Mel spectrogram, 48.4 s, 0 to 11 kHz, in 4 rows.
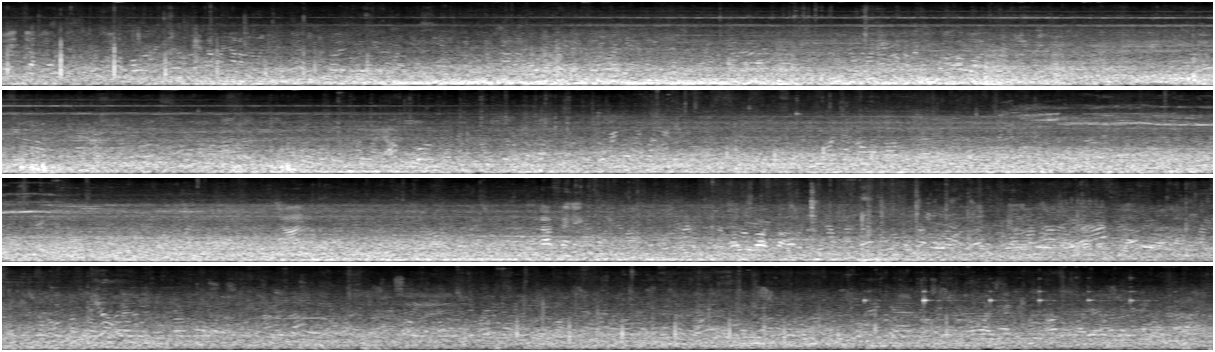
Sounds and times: Trams 0.0 - 48.4
in der Ferne S- und Regionalbahnen 0.0 - 48.4

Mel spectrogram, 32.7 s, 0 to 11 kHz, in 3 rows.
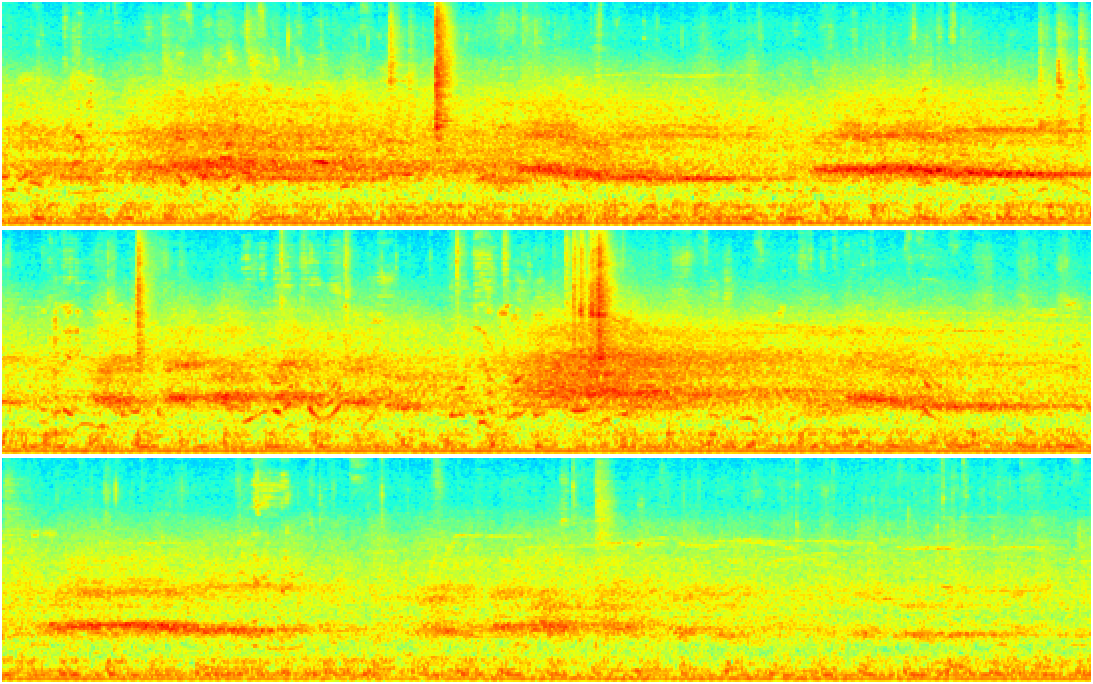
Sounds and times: voice of the security guards, police 0.0 - 23.4
fans chanting 0.0 - 32.6
voice of the stadium speaker 0.0 - 32.6

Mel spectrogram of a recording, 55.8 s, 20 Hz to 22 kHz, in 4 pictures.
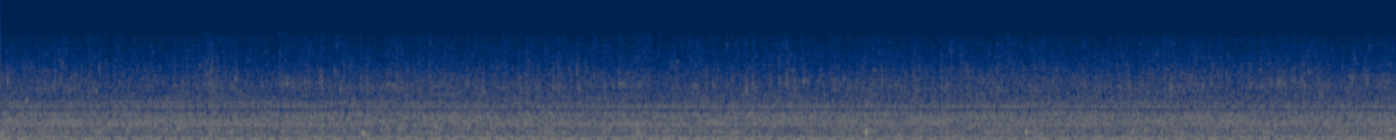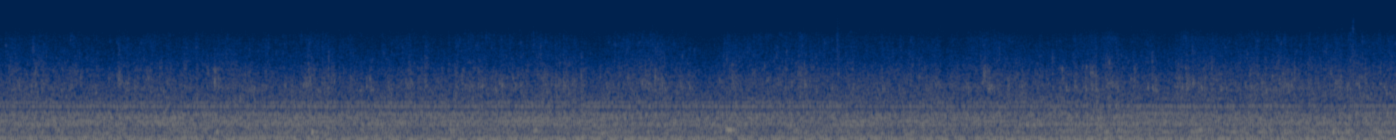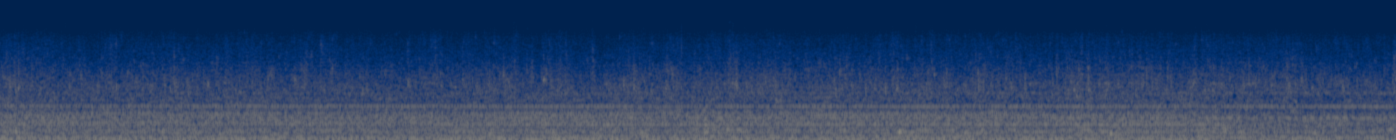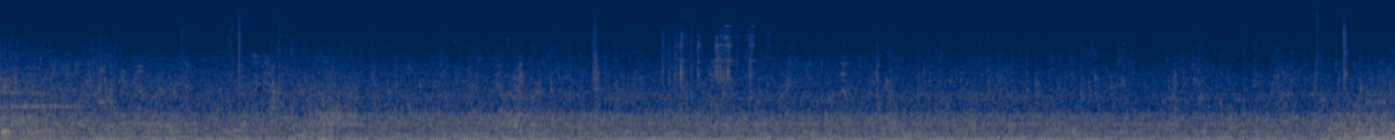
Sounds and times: Harbour Patrol Boat 0.0 - 55.8

